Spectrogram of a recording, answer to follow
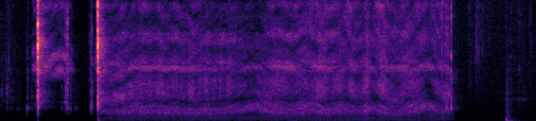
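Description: Handheld butane torch: two sharp clicks of the igniter, then a steady hiss of flame for about five seconds that cuts off abruptly, as the torch is passed over wet acrylic pour paint to pop air bubbles. One more knock near the end.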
